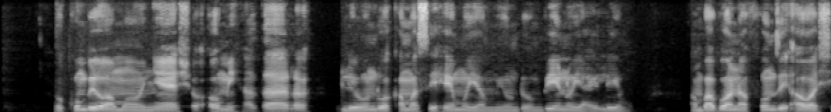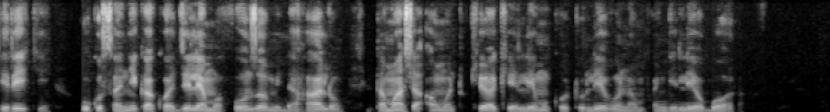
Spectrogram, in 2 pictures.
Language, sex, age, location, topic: Swahili, male, 18-24, Nairobi, education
